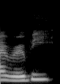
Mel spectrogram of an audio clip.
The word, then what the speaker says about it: RWBY: that show Ruby. Is that how you say it? R W B Y Ruby? Yes. Okay.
